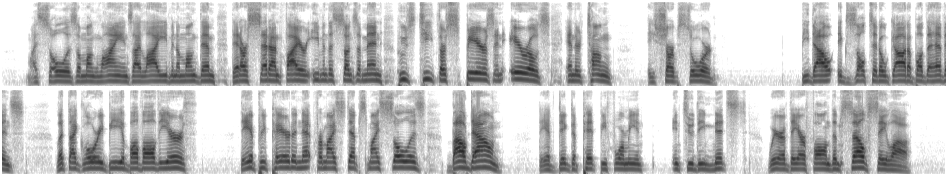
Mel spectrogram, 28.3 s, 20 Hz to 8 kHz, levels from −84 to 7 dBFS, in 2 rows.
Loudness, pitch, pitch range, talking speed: -18 LUFS, 150 Hz, 140-165 Hz, 165 wpm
